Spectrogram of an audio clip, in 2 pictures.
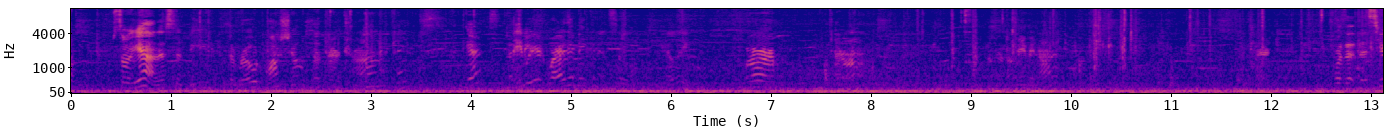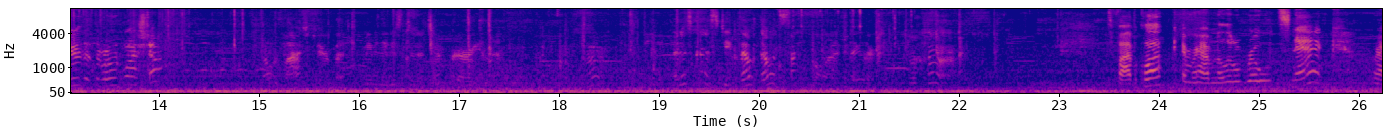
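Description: Steady low rumble of a vehicle driving on a gravel road, heard from inside the cabin.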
